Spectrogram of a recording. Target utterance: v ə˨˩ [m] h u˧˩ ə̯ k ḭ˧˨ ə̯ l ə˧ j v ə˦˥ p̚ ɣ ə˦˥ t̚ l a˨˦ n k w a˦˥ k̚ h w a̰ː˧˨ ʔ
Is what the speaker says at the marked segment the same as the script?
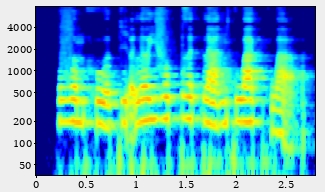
yes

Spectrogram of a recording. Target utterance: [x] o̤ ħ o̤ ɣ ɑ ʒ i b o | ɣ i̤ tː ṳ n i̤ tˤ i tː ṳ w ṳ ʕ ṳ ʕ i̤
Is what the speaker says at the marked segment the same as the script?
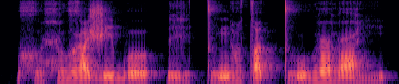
yes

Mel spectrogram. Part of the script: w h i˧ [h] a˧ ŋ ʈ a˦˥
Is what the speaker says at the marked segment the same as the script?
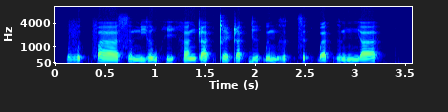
yes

